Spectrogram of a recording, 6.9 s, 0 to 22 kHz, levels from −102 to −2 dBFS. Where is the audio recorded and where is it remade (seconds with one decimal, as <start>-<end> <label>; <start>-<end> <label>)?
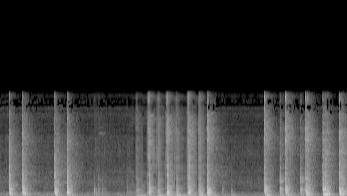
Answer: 0.0-2.6 recorded; 2.6-4.1 remade; 4.1-6.9 recorded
